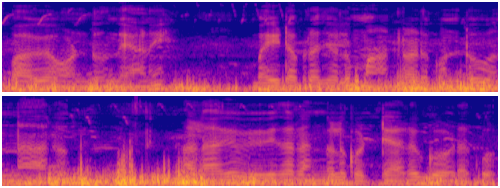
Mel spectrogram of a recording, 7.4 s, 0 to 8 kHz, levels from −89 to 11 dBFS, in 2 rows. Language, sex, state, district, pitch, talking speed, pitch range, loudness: Telugu, male, Andhra Pradesh, Sri Satya Sai, 100 Hz, 95 wpm, 95-105 Hz, -19 LUFS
